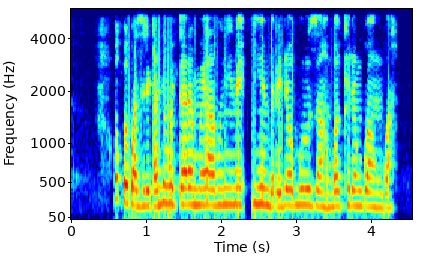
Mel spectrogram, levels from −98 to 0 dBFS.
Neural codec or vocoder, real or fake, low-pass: vocoder, 44.1 kHz, 128 mel bands, Pupu-Vocoder; fake; 5.4 kHz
